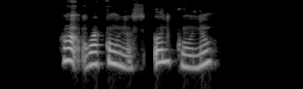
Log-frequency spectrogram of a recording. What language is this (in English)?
Tepeuxila Cuicatec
